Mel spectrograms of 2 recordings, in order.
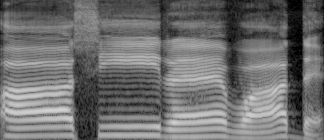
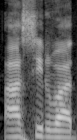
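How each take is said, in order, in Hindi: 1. शब्द धीरे-धीरे, एक-एक ध्वनि करके बोला गया है। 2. शब्द सामान्य गति से बोला गया है।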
